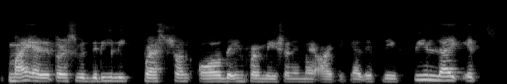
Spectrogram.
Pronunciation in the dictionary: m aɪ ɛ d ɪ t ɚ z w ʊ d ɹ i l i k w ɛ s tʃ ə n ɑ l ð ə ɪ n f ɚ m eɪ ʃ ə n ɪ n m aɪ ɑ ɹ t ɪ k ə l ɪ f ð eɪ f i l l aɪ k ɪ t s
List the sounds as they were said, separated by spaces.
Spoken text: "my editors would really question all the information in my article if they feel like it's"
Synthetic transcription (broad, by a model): m aɪ ɛ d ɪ t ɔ s w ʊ d ɹ i l i k w ɛ s tʃ ə n ɑ l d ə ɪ n f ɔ m eɪ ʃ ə n ɪ n m aɪ ɑ ɹ t ɪ k ə l ɪ f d eɪ f i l l aɪ k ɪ t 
